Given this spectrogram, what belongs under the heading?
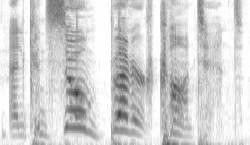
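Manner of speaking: loud, slow shout after them; parting shout. Acted. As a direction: call it out as they run. Calling after fleeing teens.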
